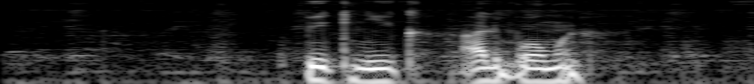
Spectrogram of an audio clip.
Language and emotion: Russian, neutral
